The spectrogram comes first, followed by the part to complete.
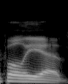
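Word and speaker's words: Poilievre: nailed it all right excellent I've heard perfect pronunciation Pierre poliev uh yeah just he seems like a sharper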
